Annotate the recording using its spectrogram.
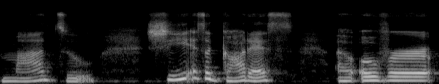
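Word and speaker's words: Mazu: name this is a goddess her name is madzu so it's spelled m-a-z-u and it's present pronounced madzu she is a goddess over parts of the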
